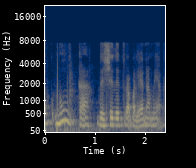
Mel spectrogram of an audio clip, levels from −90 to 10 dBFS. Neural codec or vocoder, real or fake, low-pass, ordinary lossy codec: codec, 16 kHz, 6 kbps, DAC; fake; none; none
